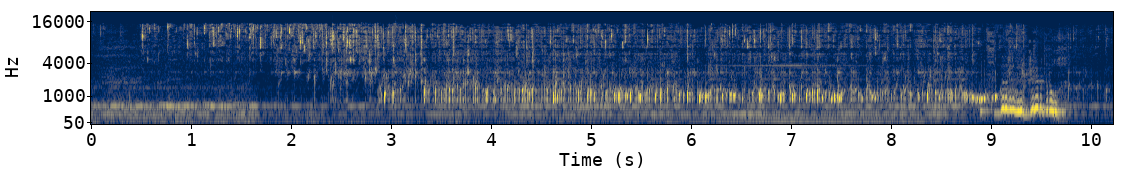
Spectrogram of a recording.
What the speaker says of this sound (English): let me just pour out my drink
